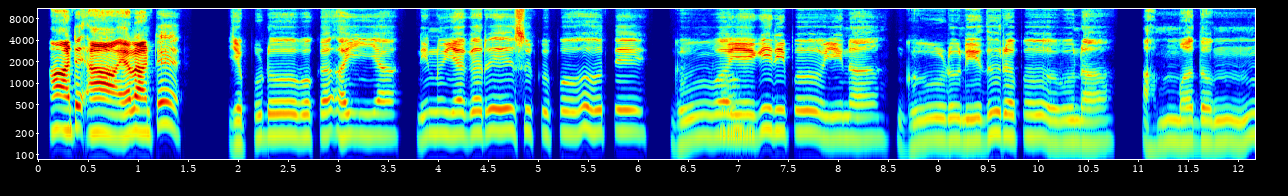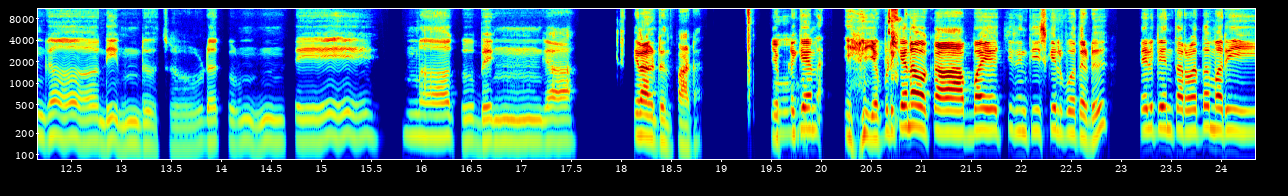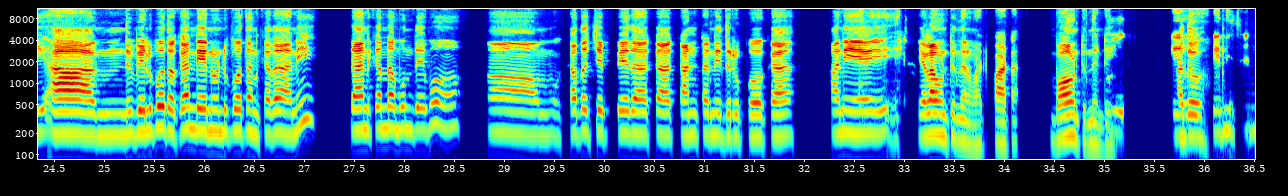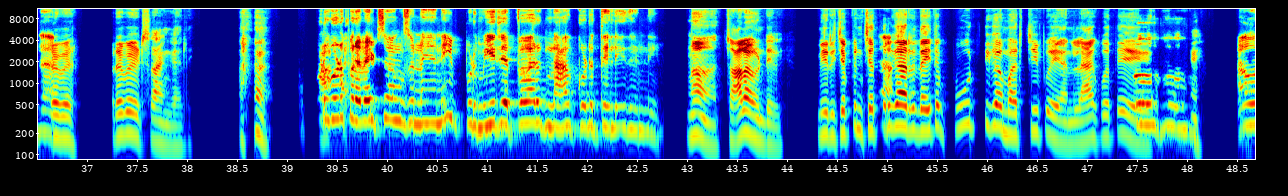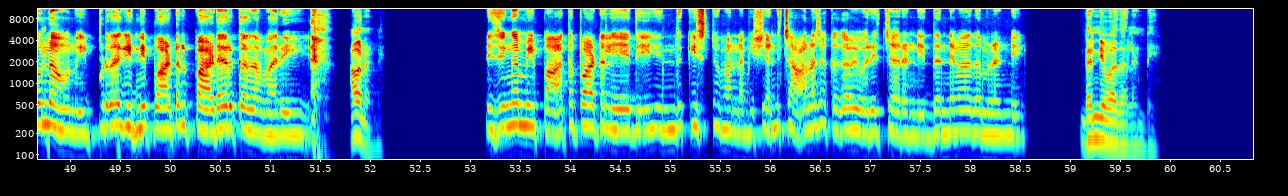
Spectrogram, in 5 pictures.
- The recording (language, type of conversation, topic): Telugu, podcast, మీకు ఇష్టమైన పాట ఏది, ఎందుకు?
- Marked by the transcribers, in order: singing: "ఎప్పుడో ఒక అయ్య నిన్ను ఎగరేసుకుపోతే … చూడకుంటే నాకు బెంగ"; lip smack; giggle; tapping; other background noise; cough; in English: "ప్రైవేట్ ప్రైవేట్"; giggle; in English: "ప్రైవేట్ సాంగ్స్"; unintelligible speech; unintelligible speech; cough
